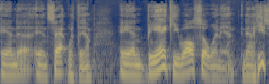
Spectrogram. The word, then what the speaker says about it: Bianchi: Al Bianchi. When Bud Olson went into. – Sounds like two syllables.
